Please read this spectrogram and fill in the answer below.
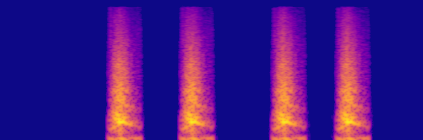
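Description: Four short pop sound effects, about a third to half a second apart, with silence between them.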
